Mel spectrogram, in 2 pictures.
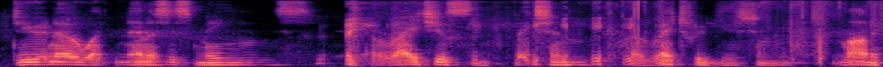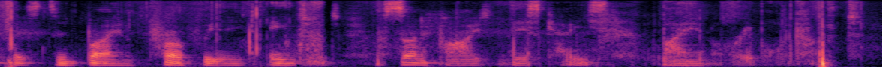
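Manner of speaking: quoted film line, sinking into a soft whisper by the end; movie villain quote. Retold or imitated. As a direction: recite it like the gangster from Snatch. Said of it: "to say".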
